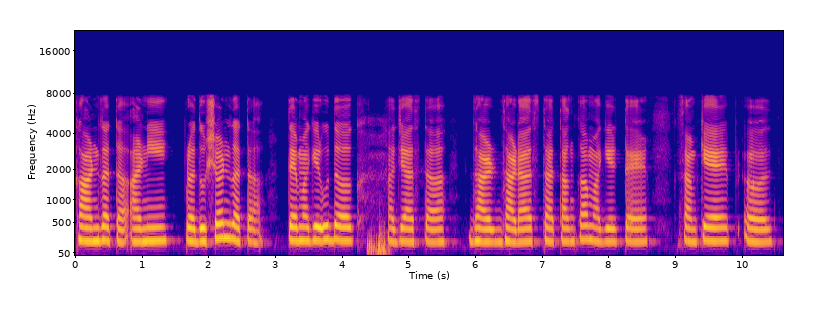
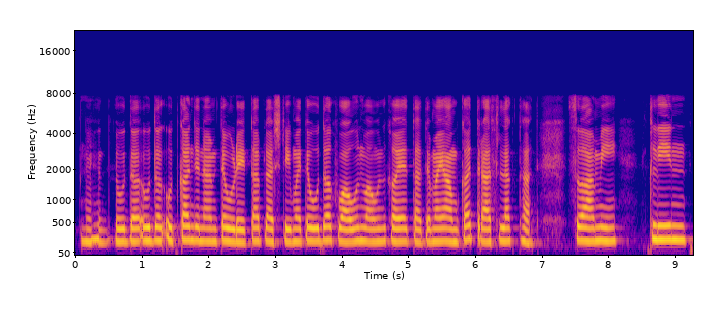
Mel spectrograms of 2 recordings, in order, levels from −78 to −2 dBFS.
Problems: background sounds at intervals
